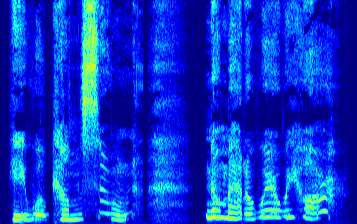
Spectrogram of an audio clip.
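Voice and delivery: put-on a scared young mother holding onto faith; Mary, frightened. Mary voiced in story.

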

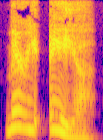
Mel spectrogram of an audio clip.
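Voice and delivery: high, loud reproachful call; scolding. A narrator's reading. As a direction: scold the nanny sharply by name. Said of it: "Missus Scudder scolded".

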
